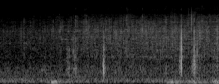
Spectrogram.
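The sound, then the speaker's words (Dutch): Food sizzles in a hot pan in a kitchen, a faint, steady crackling hiss broken by a few sharper pops. “Dit klinkt lekker, hè? Een sizzling pan.”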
